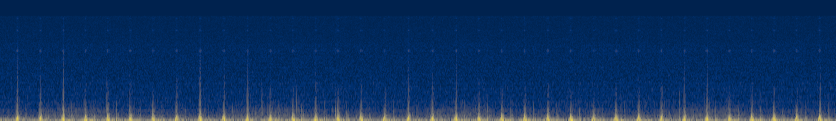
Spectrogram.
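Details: Heart sounds recorded during squats: quick, regular heart sounds with steady low thumps and a faint background hum. Heart sounds during exercise.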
